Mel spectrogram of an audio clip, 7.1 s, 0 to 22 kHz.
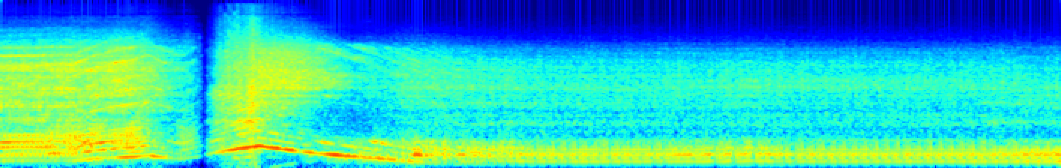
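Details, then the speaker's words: Honda CBR250RR MC22 under restoration, newly refitted carbs, firing after sitting; a sharp rev blip, then a slightly lumpy, uneven idle that steadies. Owner says it sounds a bit off. "Curious what's that? Sounds just a bit off."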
